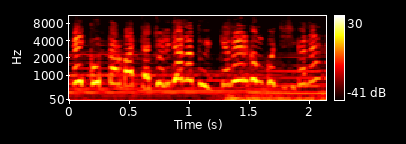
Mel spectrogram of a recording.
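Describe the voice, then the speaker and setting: Over loud music comes a young village cartoon woman with an extremely high, squeaky voice. She rattles out her words at great speed. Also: racing. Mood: furious.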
